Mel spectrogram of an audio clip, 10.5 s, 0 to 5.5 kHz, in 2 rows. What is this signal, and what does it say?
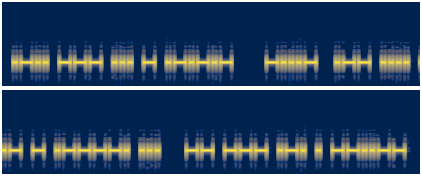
Morse code, heard as a keyed tone, about 25 wpm, 600 Hz. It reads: LOST. <BT> WHAT'S MORE,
